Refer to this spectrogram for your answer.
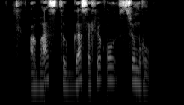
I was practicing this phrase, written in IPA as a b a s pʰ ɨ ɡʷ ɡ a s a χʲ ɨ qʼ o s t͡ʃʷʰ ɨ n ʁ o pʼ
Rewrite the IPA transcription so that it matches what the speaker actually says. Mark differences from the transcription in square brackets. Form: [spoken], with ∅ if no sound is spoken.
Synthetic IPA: a b a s [tʰ] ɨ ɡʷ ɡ a s a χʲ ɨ qʼ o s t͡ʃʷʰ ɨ [m] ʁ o pʼ

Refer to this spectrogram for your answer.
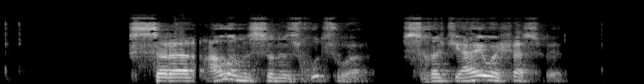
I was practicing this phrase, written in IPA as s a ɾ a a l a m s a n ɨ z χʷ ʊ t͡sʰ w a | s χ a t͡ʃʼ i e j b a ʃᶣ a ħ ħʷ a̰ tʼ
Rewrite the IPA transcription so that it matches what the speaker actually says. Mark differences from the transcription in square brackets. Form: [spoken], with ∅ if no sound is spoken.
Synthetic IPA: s a ɾ a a l a m s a n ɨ z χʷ ʊ t͡sʰ w a | s χ a t͡ʃʼ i [a] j [w] a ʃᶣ a [s] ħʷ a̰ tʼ

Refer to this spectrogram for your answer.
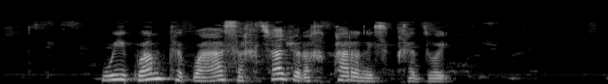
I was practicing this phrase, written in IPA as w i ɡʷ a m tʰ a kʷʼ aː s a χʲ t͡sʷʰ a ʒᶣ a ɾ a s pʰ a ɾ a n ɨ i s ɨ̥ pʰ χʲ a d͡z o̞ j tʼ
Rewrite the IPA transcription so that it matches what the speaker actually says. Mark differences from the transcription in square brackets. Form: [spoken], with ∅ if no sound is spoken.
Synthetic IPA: w i ɡʷ a m tʰ a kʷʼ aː s a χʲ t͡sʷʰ a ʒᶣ a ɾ a [χ] pʰ a ɾ a n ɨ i s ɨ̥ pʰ χʲ a d͡z o̞ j tʼ

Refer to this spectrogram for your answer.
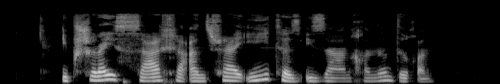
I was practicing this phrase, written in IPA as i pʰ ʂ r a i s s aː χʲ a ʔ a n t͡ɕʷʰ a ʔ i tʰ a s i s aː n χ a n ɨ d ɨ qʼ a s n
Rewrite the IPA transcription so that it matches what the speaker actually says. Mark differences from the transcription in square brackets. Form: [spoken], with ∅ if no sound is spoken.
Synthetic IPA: i pʰ ʂ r a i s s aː χʲ a ʔ a n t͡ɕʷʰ a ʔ i tʰ a [z] i [z] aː n χ a n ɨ d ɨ qʼ a [∅] n

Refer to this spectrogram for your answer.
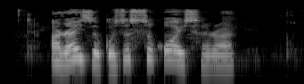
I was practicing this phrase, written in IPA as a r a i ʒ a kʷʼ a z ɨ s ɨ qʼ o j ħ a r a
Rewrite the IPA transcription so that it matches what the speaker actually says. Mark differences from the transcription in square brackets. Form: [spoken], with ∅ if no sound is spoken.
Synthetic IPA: a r a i [z] a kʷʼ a z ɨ s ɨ qʼ o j [s] a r a

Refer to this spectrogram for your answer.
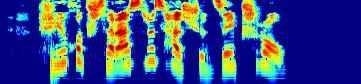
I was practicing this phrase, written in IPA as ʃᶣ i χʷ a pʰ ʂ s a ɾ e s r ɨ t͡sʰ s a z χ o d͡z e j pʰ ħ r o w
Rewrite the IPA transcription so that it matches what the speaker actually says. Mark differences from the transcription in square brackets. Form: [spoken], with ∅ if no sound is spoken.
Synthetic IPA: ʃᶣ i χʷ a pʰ ʂ s a ɾ [a] s r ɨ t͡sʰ [ħ] a z [ʃ] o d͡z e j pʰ [ʂ] r o w

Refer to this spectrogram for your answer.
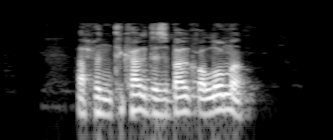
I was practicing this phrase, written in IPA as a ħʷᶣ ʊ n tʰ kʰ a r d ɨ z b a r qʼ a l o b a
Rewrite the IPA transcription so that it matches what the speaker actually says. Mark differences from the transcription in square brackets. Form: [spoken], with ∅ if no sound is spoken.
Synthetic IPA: a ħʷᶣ ʊ n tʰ kʰ a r d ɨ z b a r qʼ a l o [m] a

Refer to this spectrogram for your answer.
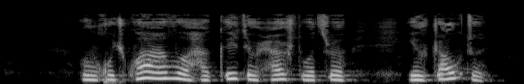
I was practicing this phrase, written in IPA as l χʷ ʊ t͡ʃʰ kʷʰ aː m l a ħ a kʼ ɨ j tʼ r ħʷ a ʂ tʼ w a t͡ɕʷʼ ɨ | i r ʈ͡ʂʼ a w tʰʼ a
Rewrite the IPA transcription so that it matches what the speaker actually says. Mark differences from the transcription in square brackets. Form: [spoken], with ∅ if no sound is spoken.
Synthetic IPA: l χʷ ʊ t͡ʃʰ kʷʰ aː m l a ħ a kʼ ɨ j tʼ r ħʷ a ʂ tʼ w a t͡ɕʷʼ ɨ | i r ʈ͡ʂʼ a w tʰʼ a

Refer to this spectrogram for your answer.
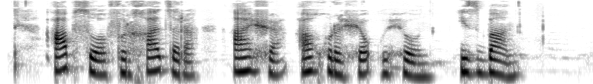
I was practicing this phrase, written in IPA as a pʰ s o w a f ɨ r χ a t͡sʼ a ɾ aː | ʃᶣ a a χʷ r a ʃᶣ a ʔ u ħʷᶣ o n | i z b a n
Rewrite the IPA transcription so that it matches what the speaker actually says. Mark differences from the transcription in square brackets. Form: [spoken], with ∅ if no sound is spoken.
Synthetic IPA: a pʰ s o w a f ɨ r χ a t͡sʼ a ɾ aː | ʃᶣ a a χʷ r a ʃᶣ a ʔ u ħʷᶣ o n | i z b a n

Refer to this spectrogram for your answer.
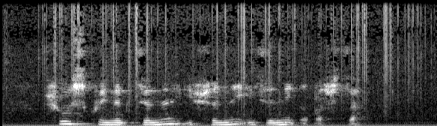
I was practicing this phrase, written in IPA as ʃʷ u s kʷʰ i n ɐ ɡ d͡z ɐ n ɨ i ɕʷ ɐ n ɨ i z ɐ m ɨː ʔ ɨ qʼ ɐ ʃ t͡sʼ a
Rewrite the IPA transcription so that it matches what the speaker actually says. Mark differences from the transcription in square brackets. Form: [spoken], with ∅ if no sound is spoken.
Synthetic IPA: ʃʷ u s kʷʰ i n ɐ ɡ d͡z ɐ n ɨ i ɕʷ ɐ n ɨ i z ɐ [n] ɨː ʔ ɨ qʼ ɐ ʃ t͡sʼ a

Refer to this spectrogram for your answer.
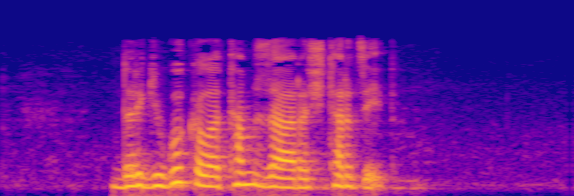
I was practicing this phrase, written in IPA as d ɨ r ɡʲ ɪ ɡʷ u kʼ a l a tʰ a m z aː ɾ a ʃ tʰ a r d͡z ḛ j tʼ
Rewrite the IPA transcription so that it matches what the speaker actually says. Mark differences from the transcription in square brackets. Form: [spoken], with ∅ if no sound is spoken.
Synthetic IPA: d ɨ r ɡʲ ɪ ɡʷ [ʊ] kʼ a l a tʰ a m z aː ɾ a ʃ tʰ a r d͡z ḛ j tʼ

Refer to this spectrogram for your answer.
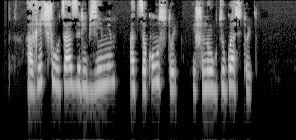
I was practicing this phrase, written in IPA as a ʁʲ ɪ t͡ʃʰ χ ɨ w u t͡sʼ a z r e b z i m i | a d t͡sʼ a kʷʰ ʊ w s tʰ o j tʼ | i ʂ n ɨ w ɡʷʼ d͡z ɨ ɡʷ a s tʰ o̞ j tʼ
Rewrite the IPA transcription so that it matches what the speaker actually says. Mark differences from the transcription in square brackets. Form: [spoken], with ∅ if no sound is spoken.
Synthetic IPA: a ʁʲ ɪ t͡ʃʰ [ʂ] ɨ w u t͡sʼ a z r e b z i m i | a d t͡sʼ a kʷʰ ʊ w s tʰ o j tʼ | i ʂ n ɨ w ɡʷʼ d͡z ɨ ɡʷ a s tʰ o̞ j tʼ

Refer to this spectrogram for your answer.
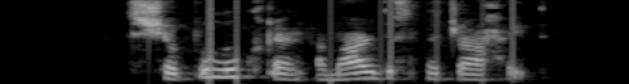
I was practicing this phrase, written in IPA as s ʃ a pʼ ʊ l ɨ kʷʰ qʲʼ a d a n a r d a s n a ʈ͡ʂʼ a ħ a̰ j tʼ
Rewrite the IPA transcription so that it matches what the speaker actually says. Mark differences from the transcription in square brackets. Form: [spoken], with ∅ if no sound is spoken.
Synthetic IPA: s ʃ a pʼ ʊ l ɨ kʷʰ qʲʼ a [n] a [m] a r d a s n a ʈ͡ʂʼ a ħ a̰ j tʼ

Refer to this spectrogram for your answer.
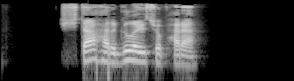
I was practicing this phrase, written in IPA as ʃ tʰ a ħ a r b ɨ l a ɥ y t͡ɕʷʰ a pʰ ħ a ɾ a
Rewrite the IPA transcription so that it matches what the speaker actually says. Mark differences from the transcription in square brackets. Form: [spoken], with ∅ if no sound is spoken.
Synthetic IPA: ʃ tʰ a ħ a r [ɡ] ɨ l a ɥ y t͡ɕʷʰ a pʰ ħ a ɾ a

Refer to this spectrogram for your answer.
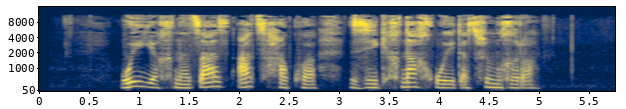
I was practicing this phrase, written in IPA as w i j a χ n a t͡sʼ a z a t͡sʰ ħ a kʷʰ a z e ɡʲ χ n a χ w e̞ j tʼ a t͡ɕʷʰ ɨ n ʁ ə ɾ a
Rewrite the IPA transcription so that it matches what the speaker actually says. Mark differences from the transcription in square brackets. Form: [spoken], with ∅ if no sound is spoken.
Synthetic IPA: w i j a χ n a t͡sʼ a z a t͡sʰ ħ a kʷʰ a z e ɡʲ χ n a χ w e̞ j tʼ a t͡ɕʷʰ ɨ [m] ʁ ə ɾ a

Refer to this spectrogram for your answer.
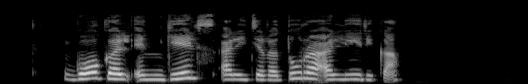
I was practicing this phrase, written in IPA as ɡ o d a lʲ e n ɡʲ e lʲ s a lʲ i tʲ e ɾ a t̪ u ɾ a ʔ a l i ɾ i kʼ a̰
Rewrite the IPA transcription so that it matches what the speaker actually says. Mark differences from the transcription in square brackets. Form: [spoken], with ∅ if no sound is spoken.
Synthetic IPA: ɡ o [ɡ] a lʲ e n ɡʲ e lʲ s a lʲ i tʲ e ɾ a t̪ u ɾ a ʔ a l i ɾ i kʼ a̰

